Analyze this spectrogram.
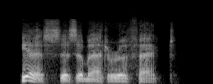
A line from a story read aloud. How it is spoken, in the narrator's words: said Amaril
